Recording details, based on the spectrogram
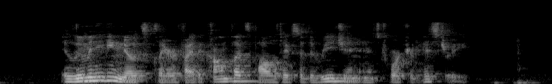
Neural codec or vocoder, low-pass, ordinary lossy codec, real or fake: none; 7.2 kHz; AAC, 32 kbps; real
